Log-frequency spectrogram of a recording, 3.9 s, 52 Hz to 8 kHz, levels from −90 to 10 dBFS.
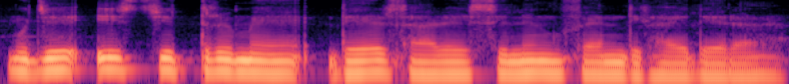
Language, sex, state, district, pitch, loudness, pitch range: Hindi, female, Arunachal Pradesh, Lower Dibang Valley, 105 Hz, -14 LUFS, 95-115 Hz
